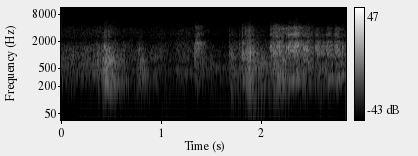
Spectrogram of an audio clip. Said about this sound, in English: Now, come on, I'll push open this wooden bolt that fastens the door.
